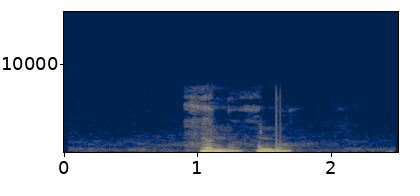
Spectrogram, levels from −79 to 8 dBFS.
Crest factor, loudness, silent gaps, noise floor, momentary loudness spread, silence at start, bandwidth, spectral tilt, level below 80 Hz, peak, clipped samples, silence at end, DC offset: 18 dB; -17 LUFS; none; -52 dBFS; 5 LU; 0.95 s; 7 kHz; -9 dB/octave; -50 dBFS; -2 dBFS; under 0.1%; 0.8 s; under 0.1%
